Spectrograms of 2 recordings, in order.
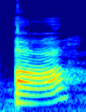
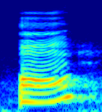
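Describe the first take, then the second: First: The vowel is open, with the mouth wide. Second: The vowel is nasal, sounding through the nose. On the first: "aberta, which means an open sound" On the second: "Could be nasal"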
